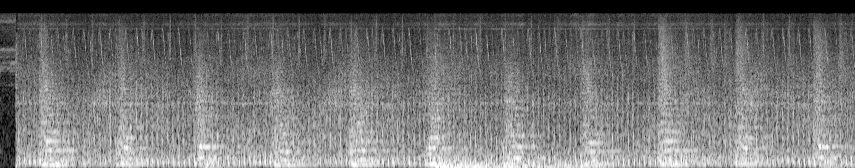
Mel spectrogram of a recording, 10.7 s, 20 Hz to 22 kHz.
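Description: Twin-turbine Mil Mi-171 helicopter, its rotor chopping steadily and rapidly, with music playing underneath.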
